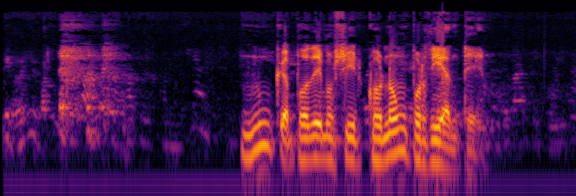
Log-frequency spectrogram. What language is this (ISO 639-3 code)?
glg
